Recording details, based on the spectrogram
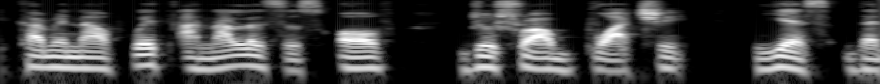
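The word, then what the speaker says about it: Joshua Buatsi: Yes, the name is not Joshua Boise. The name is Joshua Boachi. As we hail from the same hometown, I am pronouncing it as our natives will originally say, Joshua Boachi versus Willie Hutchison.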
